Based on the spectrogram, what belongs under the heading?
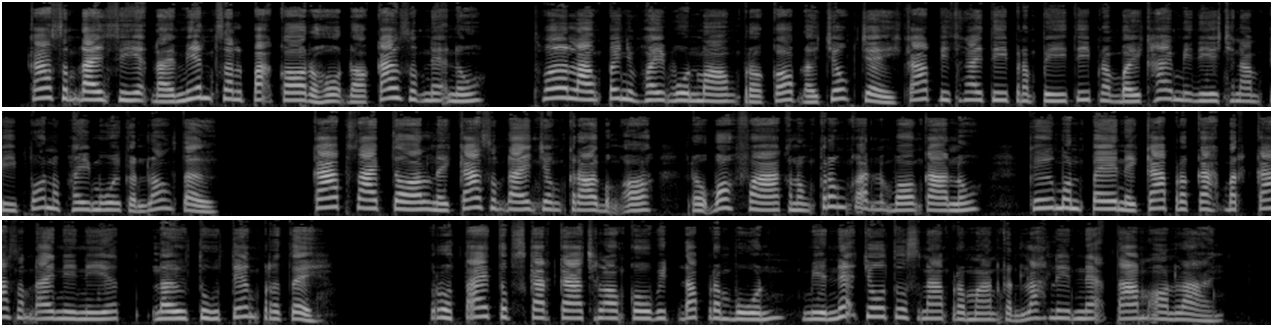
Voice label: female khmer voice over narrative, cambodian

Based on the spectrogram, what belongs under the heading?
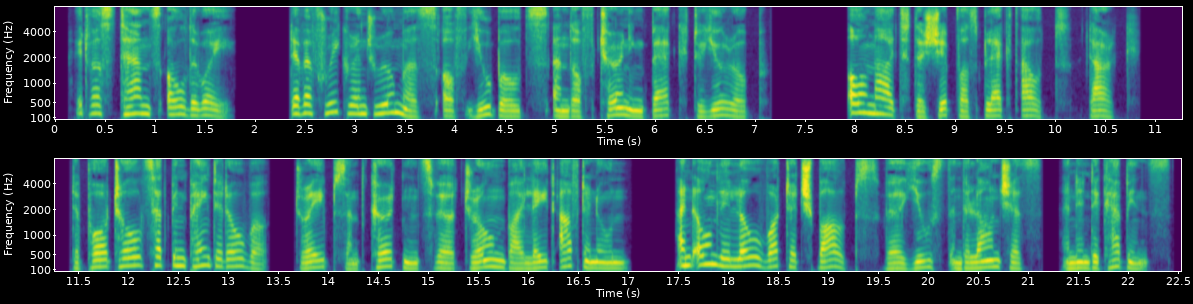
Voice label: female german voice over english

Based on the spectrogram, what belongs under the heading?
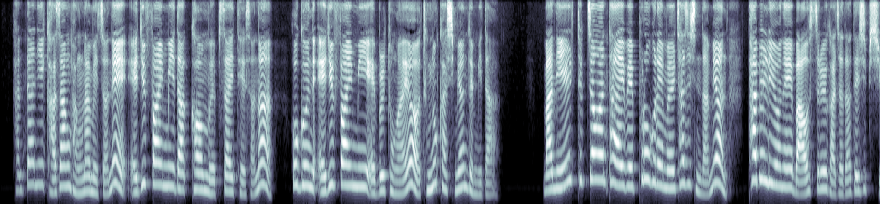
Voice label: female korean voice over sales

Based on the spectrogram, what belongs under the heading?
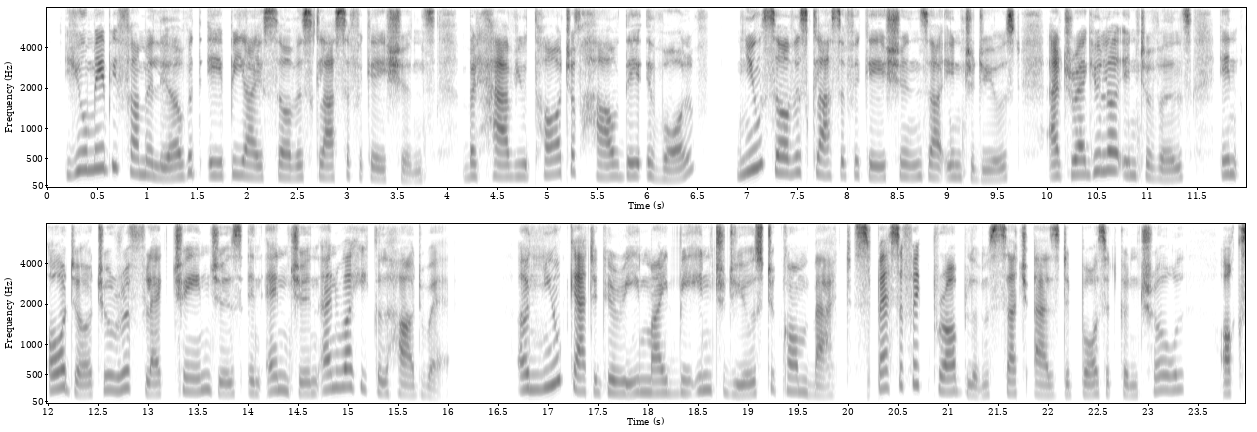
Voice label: female indian voice over narrative

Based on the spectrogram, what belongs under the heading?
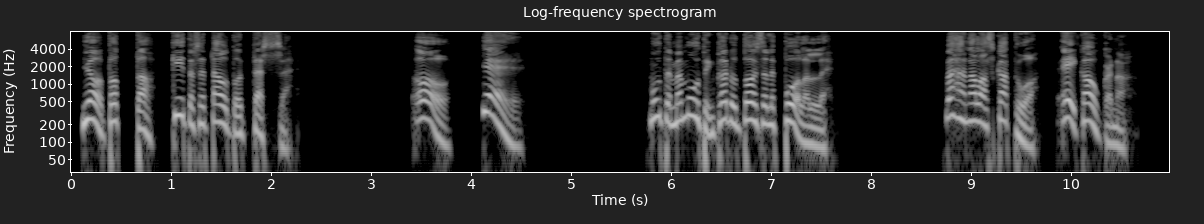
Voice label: male finnish voice over talent character

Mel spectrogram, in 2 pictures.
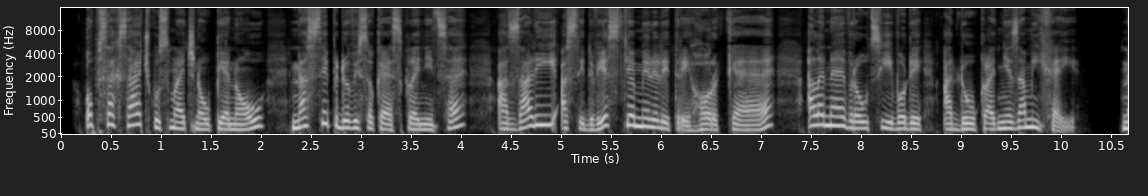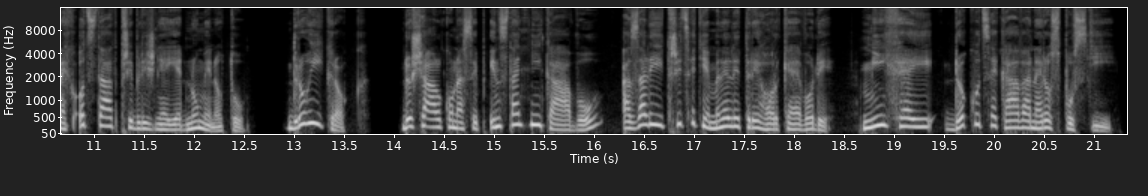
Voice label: female czech voice over narrative

